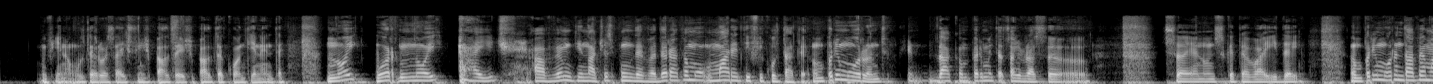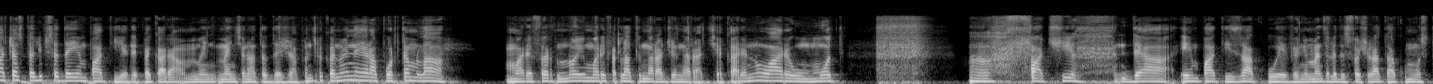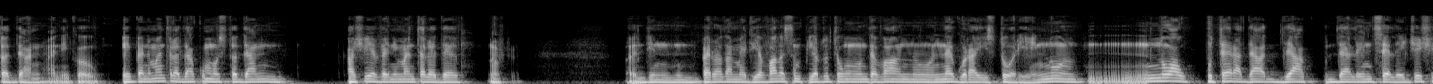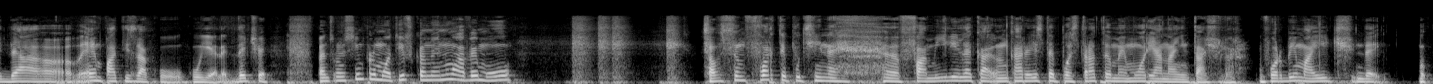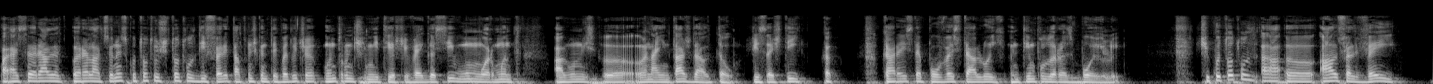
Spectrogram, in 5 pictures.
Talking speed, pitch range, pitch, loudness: 165 wpm, 110-145 Hz, 125 Hz, -17 LUFS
